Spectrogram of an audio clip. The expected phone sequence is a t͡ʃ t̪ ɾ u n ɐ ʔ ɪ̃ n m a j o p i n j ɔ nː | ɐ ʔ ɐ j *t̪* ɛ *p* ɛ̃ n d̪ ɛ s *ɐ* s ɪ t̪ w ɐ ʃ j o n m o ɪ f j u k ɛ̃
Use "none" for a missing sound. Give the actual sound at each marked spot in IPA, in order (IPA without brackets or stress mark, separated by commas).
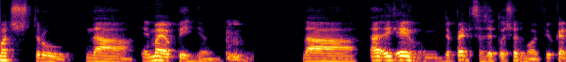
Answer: d̪, p, ɐ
